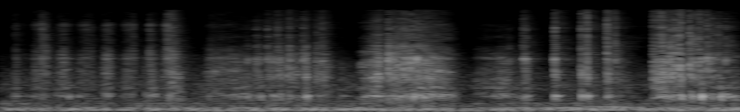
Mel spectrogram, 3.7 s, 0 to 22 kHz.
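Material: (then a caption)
Plastic. Fingertips and nails tap and scratch quickly over the speaker grille and the casing around the keypad of a white, hollow plastic Panasonic corded desk phone. Quick, light taps give way to longer, bright scratching rasps over a faint low hum. A hollow plastic tone sits around 460 Hz.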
